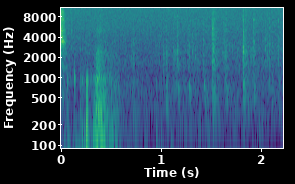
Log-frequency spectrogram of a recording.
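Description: Typing on a computer keyboard: a quick run of louder key clicks at first, then fainter, irregular keystrokes.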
